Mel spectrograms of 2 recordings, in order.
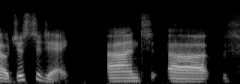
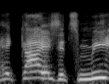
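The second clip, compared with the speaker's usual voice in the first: put-on voice, higher and louder; 10 semitones higher, 7 dB louder than usual. Voicing a disguised creature greeting the party: Ruckus voice. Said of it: "the voice sounds like me. Like Ruckus".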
